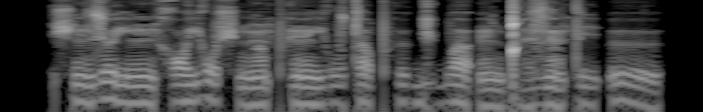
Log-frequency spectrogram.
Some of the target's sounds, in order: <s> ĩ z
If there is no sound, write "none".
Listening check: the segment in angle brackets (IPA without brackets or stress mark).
ʃ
